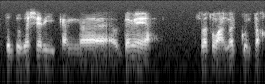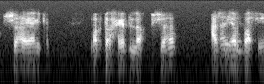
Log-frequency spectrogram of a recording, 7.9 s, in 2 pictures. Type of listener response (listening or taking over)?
listening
